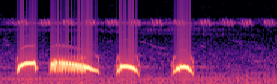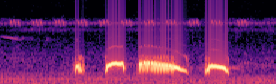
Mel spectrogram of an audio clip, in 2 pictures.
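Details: Spotted dove used as a decoy, calling to lure wild birds: two phrases of deep, hollow coos, each with short notes around a long, drawn-out falling coo. A faint, steady high ticking continues throughout.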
